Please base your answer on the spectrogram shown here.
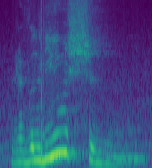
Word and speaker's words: revolution: Revolution. The stress is on lu.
